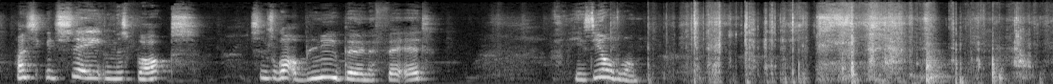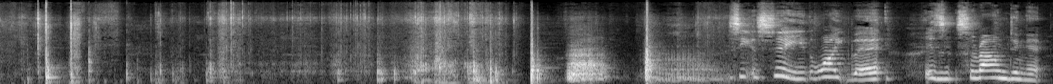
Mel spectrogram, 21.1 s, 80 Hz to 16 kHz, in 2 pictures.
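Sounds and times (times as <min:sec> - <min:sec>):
cardboard box rustling: 0:06.0 - 0:15.8.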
